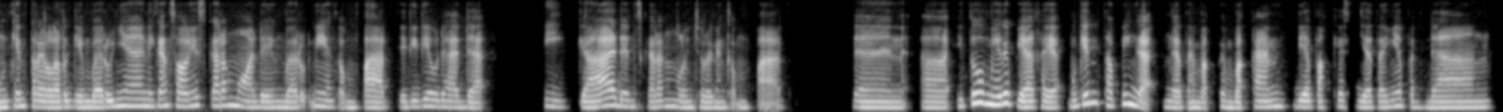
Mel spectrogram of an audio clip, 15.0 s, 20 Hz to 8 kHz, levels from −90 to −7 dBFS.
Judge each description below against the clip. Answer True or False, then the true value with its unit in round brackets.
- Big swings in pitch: False (2.6 semitones)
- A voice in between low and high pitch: True (160 Hz)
